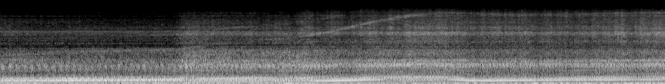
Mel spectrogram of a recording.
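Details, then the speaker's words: Twin-turbo V8 OBS Silverado, fresh exhaust installed, pulling hard with rising turbo whistle, then stumbles and breaks up mid to top end under boost; owner suspects it needs more fuel (no AFR gauge) or boost outflowing the heads; oil blowing afterward. "turbo seems to be breaking up somewhere toward like the mid to top end and I'm pretty sure it's just out flowing the heads"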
